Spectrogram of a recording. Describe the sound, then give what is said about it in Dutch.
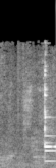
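Glasses clink together once in a toast, a bright ring that lingers briefly after the strike, with a low murmur of voices beneath it just before. “Proost!”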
